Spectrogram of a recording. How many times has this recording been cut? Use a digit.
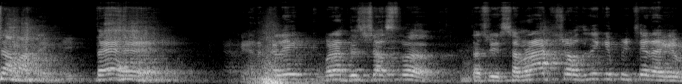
1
